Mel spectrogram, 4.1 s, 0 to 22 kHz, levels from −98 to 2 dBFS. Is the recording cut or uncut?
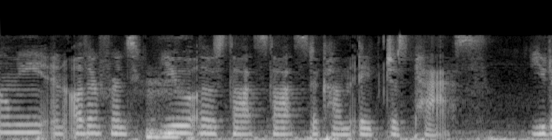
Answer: cut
